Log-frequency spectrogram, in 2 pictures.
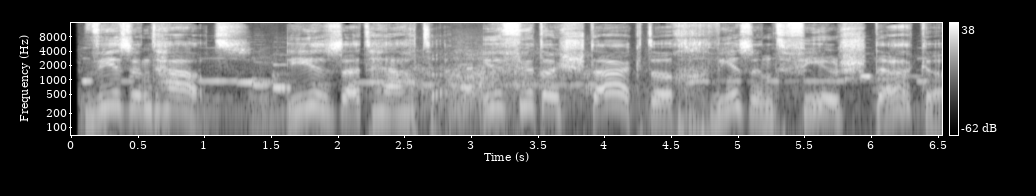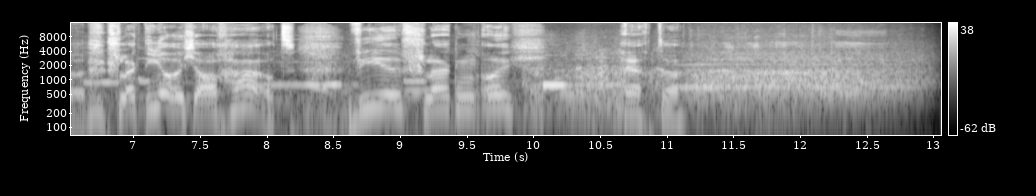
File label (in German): hoch lyrisch Rollen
